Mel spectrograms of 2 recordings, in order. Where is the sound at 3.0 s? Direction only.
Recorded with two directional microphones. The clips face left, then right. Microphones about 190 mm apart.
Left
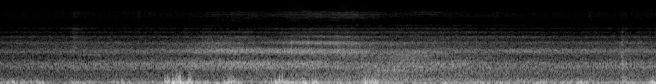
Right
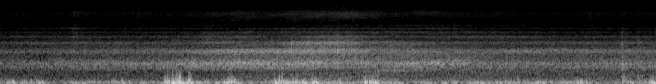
40° left (ahead or behind).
